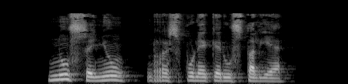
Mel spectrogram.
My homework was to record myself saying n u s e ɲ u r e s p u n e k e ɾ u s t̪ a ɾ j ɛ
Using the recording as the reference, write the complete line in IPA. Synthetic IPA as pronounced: n u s e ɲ u r e s p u n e k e ɾ u s t̪ a l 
